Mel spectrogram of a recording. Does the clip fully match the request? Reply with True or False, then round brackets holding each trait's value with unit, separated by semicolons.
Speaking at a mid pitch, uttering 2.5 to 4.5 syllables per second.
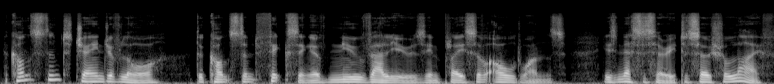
False (105 Hz; 4.4 syllables/s)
